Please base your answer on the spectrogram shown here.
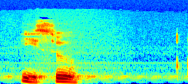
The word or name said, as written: Isou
